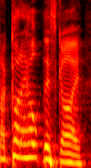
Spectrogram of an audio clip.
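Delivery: ordinary talk, nothing marked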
